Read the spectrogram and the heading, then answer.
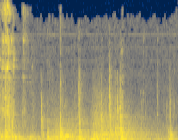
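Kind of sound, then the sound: household object, door being opened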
